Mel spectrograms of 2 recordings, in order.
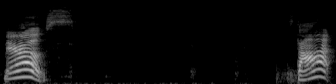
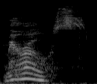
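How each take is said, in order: First: Loud sharp yell at the cat; sharp shout. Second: Said in the usual way. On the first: Real, not acted. Shouting at the cat to stop it interrupting, loud and sharp. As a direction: bark the cat's name to stop it.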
